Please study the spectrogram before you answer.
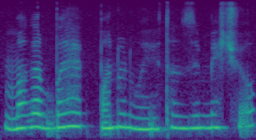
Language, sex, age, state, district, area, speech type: Kashmiri, female, 18-30, Jammu and Kashmir, Budgam, rural, spontaneous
